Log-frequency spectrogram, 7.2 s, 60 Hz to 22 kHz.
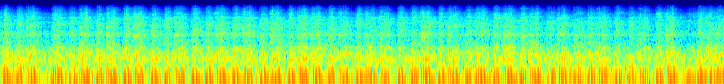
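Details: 1998 Jeep Cherokee XJ with swapped 2005 5.3 LM7 V8 (706 heads, LS1 intake, reprogrammed computer) on its first start with makeshift wiring and fuel tank: a loud, lumpy, wandering V8 idle through open pipes. Runs rough, cause not pinned down.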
